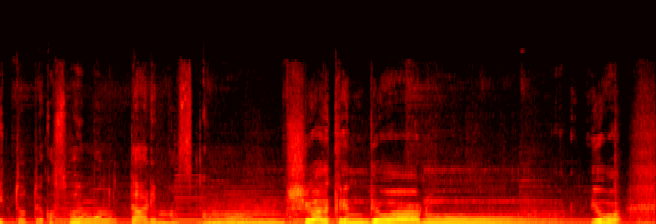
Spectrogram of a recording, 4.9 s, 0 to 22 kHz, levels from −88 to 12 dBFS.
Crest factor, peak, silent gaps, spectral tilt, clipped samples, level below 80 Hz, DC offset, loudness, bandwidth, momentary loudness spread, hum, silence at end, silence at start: 18 dB; -8 dBFS; none; -7 dB/octave; under 0.1%; -44 dBFS; under 0.1%; -26 LUFS; 15.5 kHz; 12 LU; none; 0 s; 0 s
